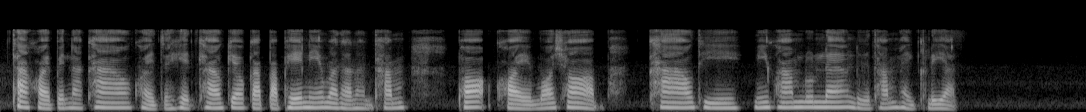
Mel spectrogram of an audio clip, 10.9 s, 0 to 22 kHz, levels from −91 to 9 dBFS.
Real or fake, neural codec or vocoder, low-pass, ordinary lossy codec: real; none; 7.2 kHz; none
